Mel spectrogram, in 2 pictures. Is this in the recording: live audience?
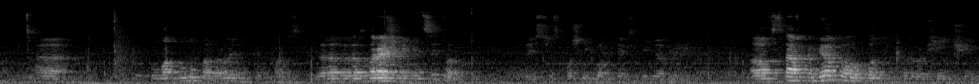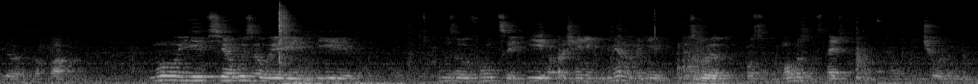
yes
